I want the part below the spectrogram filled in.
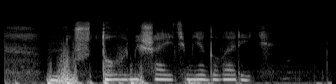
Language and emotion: Russian, angry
